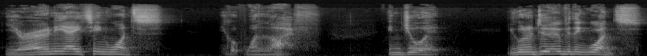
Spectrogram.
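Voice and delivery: soft, confiding Aussie mate; hushed pep talk from an Australian bloke; big Australian man. Acted. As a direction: coax him quietly, arm round his shoulder. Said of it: "big Australian man called Butch put his arm around him".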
